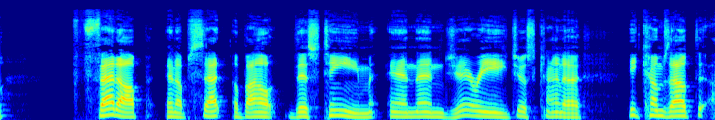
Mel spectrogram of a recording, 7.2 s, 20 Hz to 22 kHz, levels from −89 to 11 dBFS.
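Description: From 5.52 to 6.33 s the speech carries overlap-add ripple: it was split into windowed frames and rejoined with an overlap whose gains fail to sum evenly, so the level swells and dips once per frame, around 30 times a second, by about 6 dB. It sounds like a rapid, rough flutter. On a waveform the envelope looks regularly scalloped. On a spectrogram, evenly spaced vertical light-dark bands run through that stretch.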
